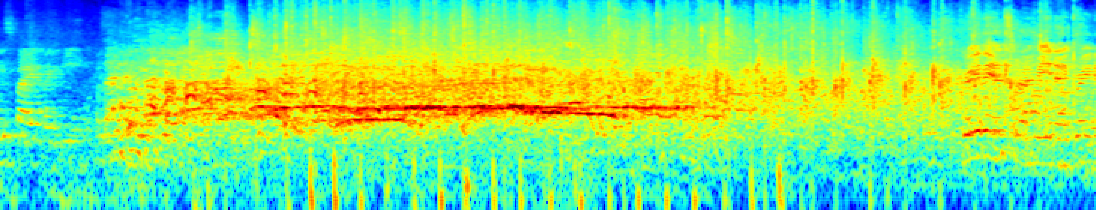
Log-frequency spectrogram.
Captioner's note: cheers and Applause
